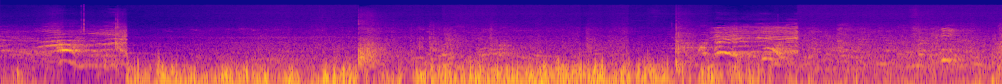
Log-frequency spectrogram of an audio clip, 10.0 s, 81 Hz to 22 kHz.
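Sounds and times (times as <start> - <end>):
wind buffeting microphone: 0.0 - 8.8
baseball smacking into mitt: 3.6 - 3.9, 6.7 - 7.0.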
